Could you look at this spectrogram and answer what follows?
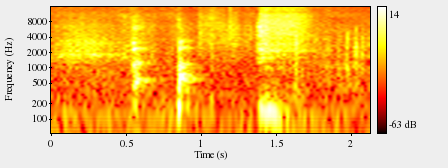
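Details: Three abrupt gulping, hiccup-like throat noises in a quiet room: acted vocal tics of Tourette syndrome in a dramatized young man.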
